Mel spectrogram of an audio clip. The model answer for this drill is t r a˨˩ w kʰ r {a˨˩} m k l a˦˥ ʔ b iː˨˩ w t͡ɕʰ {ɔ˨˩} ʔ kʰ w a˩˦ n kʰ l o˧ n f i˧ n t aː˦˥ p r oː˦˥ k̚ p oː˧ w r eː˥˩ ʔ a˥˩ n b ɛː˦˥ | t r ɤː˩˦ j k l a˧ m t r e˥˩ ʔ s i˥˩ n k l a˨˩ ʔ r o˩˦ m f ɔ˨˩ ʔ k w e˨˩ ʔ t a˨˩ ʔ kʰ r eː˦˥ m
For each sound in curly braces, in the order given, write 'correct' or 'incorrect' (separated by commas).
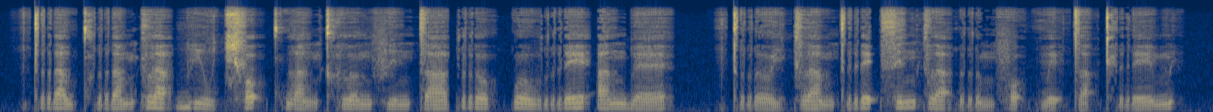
incorrect, incorrect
